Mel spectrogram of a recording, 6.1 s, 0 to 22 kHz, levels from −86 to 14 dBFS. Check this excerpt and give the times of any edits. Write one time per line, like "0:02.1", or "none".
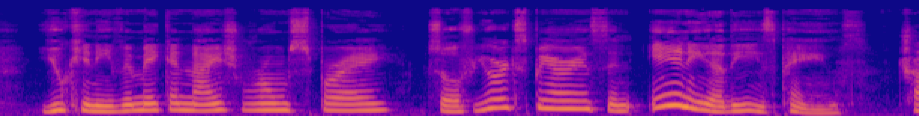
0:02.8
